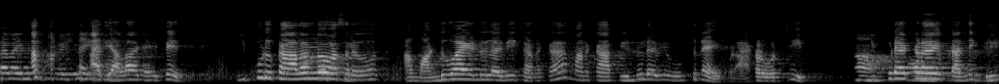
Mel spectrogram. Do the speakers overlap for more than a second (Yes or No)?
No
